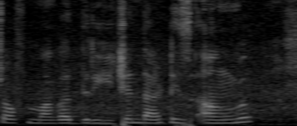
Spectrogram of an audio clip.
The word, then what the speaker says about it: Anga: Magad region, that is Anga. In English, we used to say that Anga, but in Hindi we pronounce it as Ang.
